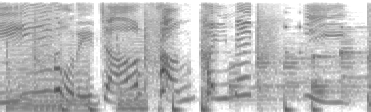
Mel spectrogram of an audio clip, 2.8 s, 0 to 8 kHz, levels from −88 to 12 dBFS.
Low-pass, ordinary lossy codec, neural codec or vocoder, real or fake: 7.2 kHz; none; none; real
